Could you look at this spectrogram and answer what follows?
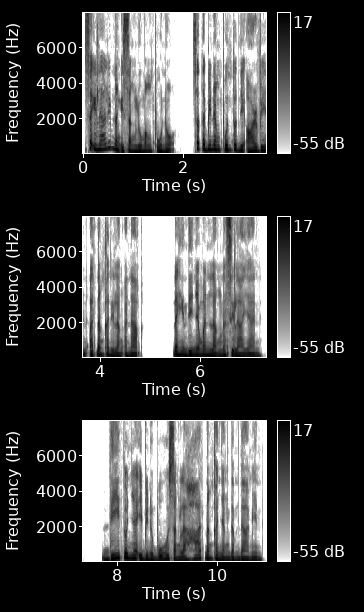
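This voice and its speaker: A woman's voice: lowish voice, lively intonation, normal speed, mellow, dry recording, studio quality. A woman reading a dramatic romance story in an emotive, melodramatic way. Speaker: story narrator.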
